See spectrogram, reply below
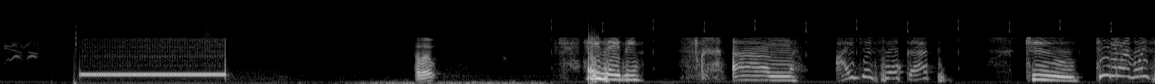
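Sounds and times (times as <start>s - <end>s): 
telephone dial tone as a call is placed: 0.8s - 2.3s
speech: 6.1s - 6.5s, 7.7s - 9.5s, 10.3s - 11.5s.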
